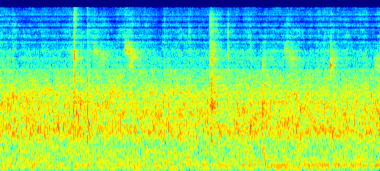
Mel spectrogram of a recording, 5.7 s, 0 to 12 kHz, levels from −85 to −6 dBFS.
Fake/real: fake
